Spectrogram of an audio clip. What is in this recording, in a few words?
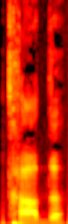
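"trad", Dutch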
